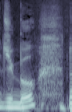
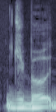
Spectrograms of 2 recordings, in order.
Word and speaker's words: Dubau: Son profil c'est Joshua Dubo. Donc Joshua, ça s'écrit Joshua, donc J O S H U A Dubo D U B A U.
